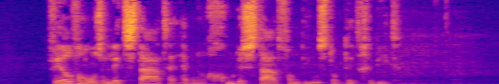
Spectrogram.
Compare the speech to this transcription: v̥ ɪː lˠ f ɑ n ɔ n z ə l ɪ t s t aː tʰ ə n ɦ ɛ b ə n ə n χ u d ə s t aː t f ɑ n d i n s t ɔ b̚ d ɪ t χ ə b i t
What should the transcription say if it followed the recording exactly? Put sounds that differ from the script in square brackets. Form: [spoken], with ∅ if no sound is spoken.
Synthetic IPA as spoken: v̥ ɪː lˠ [v] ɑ n ɔ n z ə l ɪ t s t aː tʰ ə n ɦ ɛ b ə n ə n χ u d ə s t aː t f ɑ n d i n s t ɔ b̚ d ɪ t χ ə b i t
